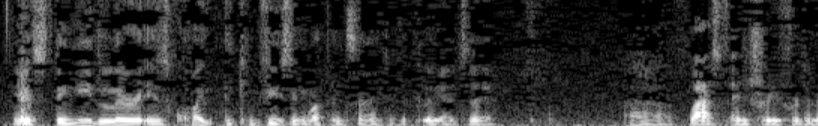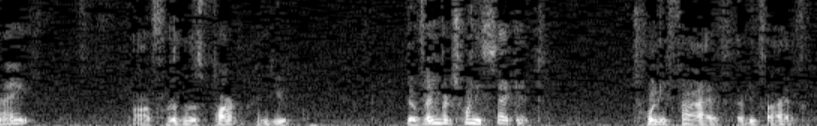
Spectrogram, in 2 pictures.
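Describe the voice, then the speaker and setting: A man with a slightly husky voice doing a dramatic reading, with casual asides in between. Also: fairly low pitch, darkish tone, slight background noise, rough recording. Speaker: reader of a fan dramatic reading.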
